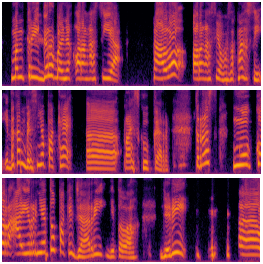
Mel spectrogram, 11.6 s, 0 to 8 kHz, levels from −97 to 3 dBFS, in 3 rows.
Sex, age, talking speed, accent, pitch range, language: female, 20-39, 135 wpm, native, 225-295 Hz, Indonesian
